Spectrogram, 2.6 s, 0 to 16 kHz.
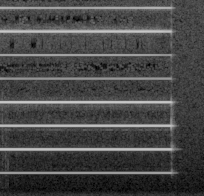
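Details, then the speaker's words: Parkside PDM 300 C3 autoranging multimeter, continuity mode with leads shorted: clean steady high-pitched tone about two seconds then cut off; buzzer responds solidly, no sampling clicks. "that's quite good I like that"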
